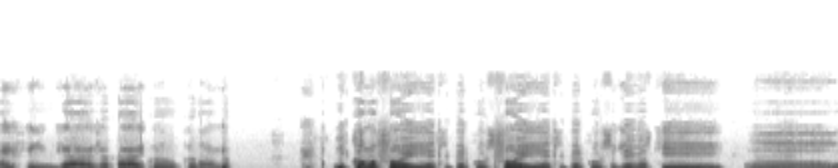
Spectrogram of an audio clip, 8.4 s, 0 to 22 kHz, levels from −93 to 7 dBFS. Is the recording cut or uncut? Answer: cut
